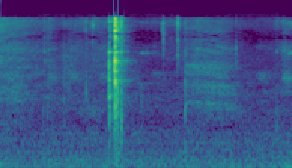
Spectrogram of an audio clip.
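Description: One sharp click about a second in: a trading card in a hard plastic holder set up on a display shelf.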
